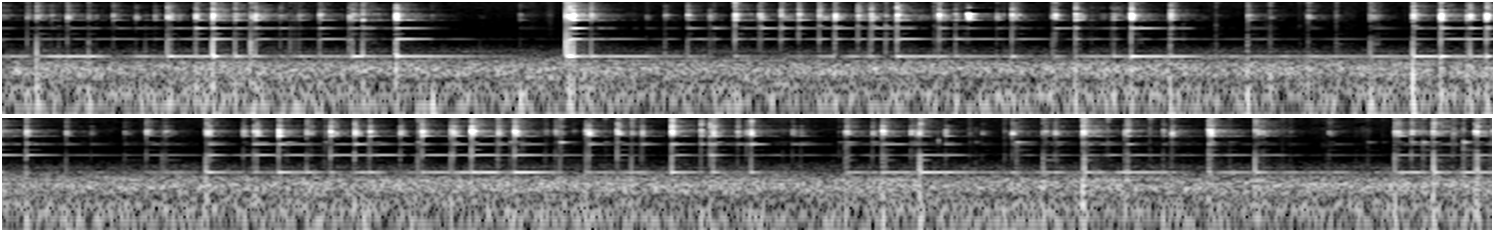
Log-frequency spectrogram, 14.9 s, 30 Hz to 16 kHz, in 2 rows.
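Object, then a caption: Glass wine glass. Fingernails tap the rim and bowl of an empty, hollow, clear glass wine glass held by the stem. The result is a long run of light, quick clinks, each carrying a short ringing tone around 760 Hz with bright overtones, heard over a steady low hiss.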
